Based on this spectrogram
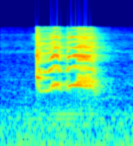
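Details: A male red junglefowl, recorded as a lure call for hunting, gives one short, harsh crow, clipped and broken into two quick parts, lasting under a second against a quiet background.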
